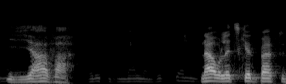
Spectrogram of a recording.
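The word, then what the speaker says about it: Yahweh: Pronunciation is equal V. It is V. Y H V H. So it is YAHVAH.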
